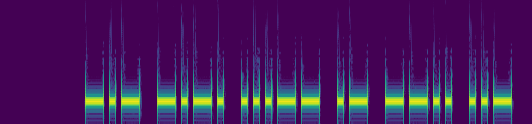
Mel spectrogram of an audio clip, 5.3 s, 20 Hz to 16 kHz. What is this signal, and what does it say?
Morse code, heard as a keyed tone, about 19 wpm, 700 Hz. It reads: KC3AZU
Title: USA Call Signs Repeated 2x 20wpm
